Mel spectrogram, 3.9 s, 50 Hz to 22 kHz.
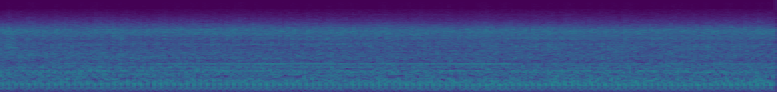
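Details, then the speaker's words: Generac GP5500 generator, having sat unused for 2 years, carrying a 1,500 W heater plus a 1,270 W heat gun: loud, steady drone holding an even pace under load with no surging or misses; normal running under load. "So I did have a 1,500 watt heater on there and a 1,270 watt heat gun. And you could hear it loaded a little bit."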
